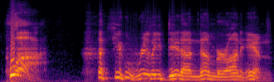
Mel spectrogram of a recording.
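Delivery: cheesy, booming superhero voice, very slow and drawn-out. Voicing a hero after defeating a villain, in a superhero voice. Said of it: "in like a superhero voice".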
